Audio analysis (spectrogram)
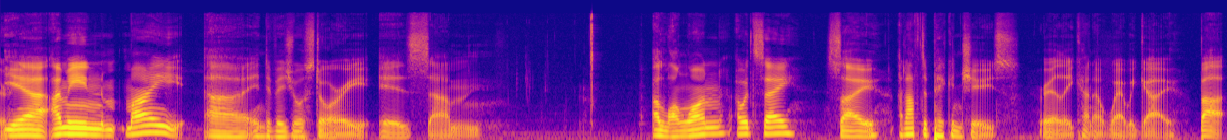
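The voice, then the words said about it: English accent. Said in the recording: “I was born in England. You might be able to tell. ... The accent, I think, gives it away.”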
